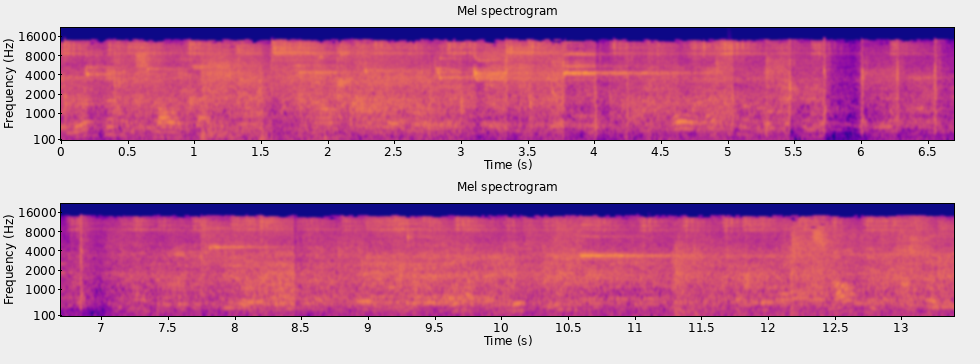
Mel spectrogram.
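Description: Ping pong balls click on tables and paddles in a large echoing hall.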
